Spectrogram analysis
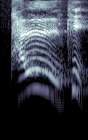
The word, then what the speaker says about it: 닭이: 닭이가 아니라 달기, 기억이 뒤로 넘어가서 달기라고 읽습니다.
